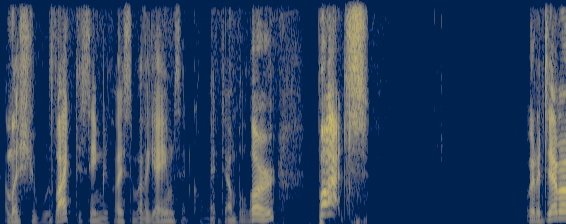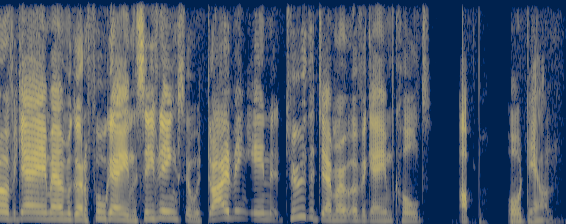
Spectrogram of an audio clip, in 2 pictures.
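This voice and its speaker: A man's voice: sits high, sing-song, fairly quick, sharp tone, no room sound, studio quality. A man hosting a casual game live stream, with a theatrical, showman-like way of talking.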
